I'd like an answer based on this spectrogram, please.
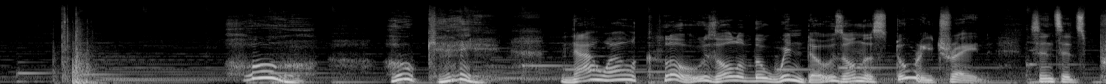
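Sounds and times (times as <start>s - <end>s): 
house door being pushed shut: 0.5s - 1.3s
speech: 2.4s - 3.2s, 3.9s - 5.0s, 5.6s - 11.0s.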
